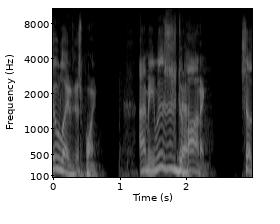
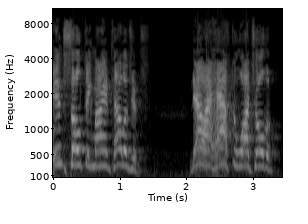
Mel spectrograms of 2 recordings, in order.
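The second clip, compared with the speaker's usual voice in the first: furious angry rant, pitched higher; 6 semitones higher than usual. Ranting at a woman about her lies: angry ranting. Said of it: "he's so mad".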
